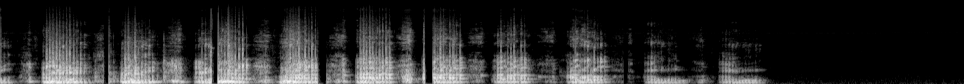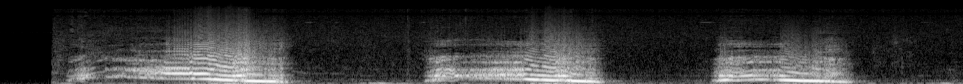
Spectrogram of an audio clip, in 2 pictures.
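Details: Lion giving a rapid series of short, deep grunting pulses for about seven seconds, then after a brief silence three long, drawn-out roars that slide downward in pitch, each lasting a couple of seconds.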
